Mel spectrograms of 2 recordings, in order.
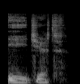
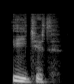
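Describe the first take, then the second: First: Low, soft, dry "idiot"; dry insult. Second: Said in the usual way. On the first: Acted. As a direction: tack on "idiot" deadpan, under the breath. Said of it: "slightly annoyed". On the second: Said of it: "He probably wouldn't have said".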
